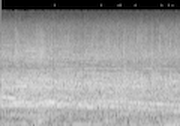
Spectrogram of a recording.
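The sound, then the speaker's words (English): Audience cheering and applauding at a live New Year's Eve All-Star Parade of Bands show at the Village Gate in New York City, a loud, dense, sustained wash of clapping and cheers that stays steady throughout. “I want to wish everybody a Happy New Year. And let's hear it from the audience here. Happy New Year!”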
